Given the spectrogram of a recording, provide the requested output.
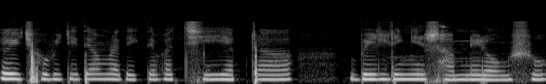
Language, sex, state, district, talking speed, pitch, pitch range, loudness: Bengali, female, West Bengal, Jalpaiguri, 110 wpm, 230 Hz, 225-235 Hz, -21 LUFS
